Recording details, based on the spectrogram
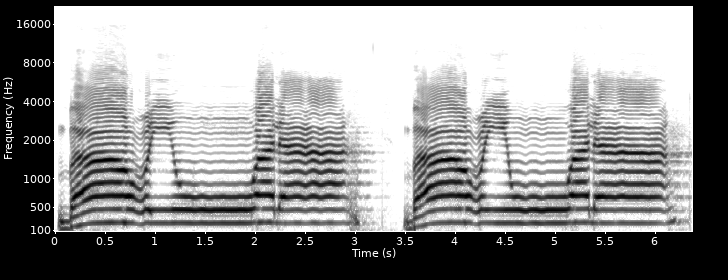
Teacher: کو آپ نے گاف نہیں پڑھنا، باغیوں نہیں، غین پڑھنی ہے، غین کو واو کے ساتھ ملا، ناک میں آواز پیدا ہوگی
